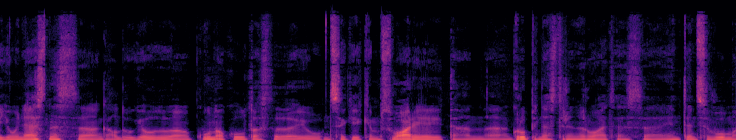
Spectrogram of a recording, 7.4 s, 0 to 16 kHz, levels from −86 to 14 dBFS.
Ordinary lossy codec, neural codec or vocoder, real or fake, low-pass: AAC, 48 kbps; none; real; 14.4 kHz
